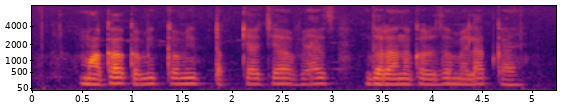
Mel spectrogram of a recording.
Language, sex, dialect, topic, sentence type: Marathi, male, Southern Konkan, banking, question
